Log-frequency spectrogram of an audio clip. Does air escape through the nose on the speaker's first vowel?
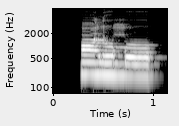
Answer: yes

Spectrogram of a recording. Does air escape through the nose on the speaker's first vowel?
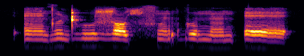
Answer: yes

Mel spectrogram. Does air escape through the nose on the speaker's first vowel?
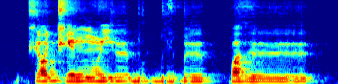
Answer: no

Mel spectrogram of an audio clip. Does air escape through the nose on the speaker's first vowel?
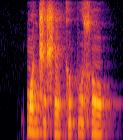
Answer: yes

